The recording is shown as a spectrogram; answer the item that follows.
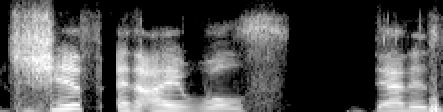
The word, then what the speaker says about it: GIF: was really that important anyhow except that it's pronounced jiff and i will that is the hill i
